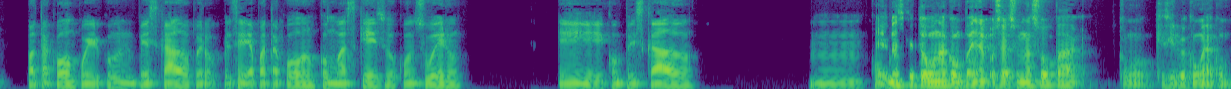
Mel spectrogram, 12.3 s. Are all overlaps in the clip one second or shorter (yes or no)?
yes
